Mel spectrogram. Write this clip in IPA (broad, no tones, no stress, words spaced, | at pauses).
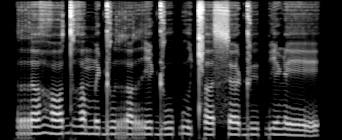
rʌ ɦɔdʱʌme ɖurɔri ɖuɓucʰʌ sœɖyɓi ɳe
